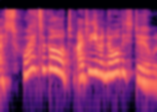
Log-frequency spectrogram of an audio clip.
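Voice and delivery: high, loud, incredulous exclamation.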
